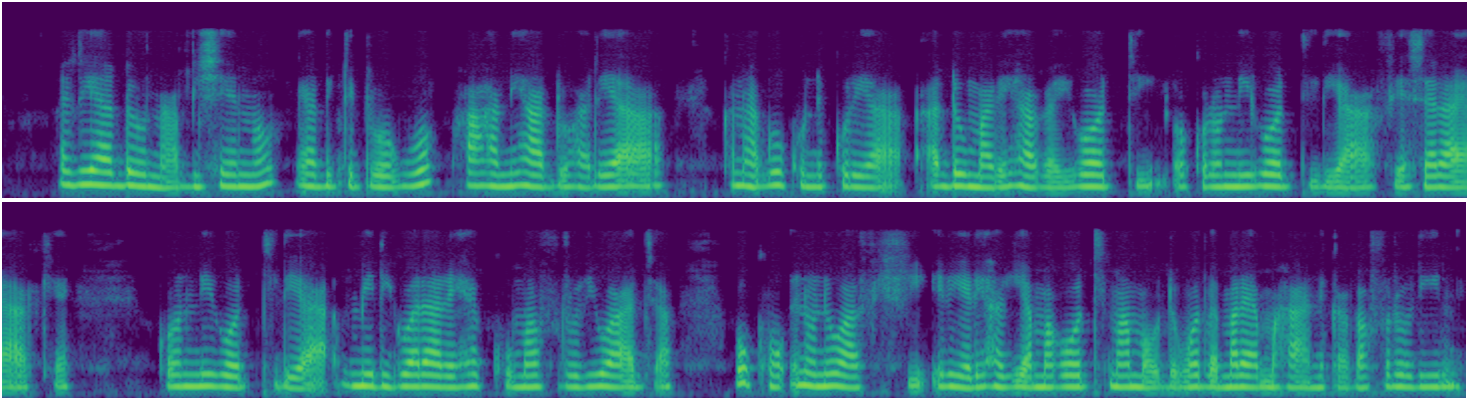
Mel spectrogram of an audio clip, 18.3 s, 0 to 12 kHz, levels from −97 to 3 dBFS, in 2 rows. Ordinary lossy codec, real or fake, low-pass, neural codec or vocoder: none; fake; 7.2 kHz; codec, 16 kHz, 4.8 kbps, FACodec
